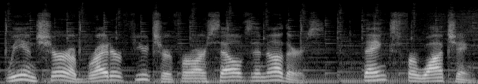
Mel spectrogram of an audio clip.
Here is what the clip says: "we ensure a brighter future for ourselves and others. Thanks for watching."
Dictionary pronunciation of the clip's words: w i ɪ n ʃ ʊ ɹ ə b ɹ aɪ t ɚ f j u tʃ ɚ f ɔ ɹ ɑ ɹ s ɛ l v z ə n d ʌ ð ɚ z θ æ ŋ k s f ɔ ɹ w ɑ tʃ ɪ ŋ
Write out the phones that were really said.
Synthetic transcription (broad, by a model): w i ɪ n ʃ ʊ ɹ ə b ɹ aɪ t ɚ f j u tʃ ɚ f ɔ ɹ ɑ ɹ s ɛ l v z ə n ʌ ð ɚ z θ æ ŋ k s f ɔ ɹ w ɑ tʃ ɪ ŋ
